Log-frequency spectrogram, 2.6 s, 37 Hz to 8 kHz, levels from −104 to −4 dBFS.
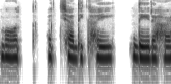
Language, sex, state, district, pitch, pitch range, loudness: Hindi, female, Bihar, Lakhisarai, 200 Hz, 195-210 Hz, -23 LUFS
